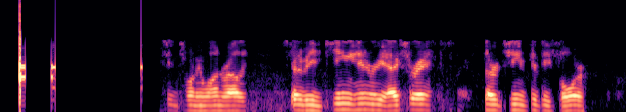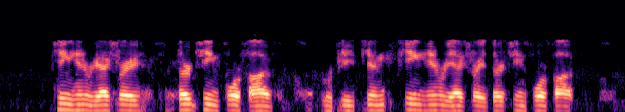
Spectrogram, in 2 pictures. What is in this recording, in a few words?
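Police Downtown District Dispatch, p25; Raleigh; wake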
